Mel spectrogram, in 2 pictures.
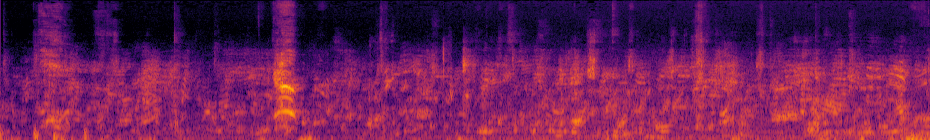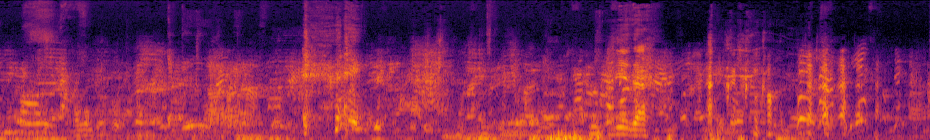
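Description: A crowd chatters outdoors nearby.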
